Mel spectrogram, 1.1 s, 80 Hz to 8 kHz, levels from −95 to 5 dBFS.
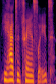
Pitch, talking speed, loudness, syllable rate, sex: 205 Hz, 225 wpm, -20 LUFS, 6.4 syllables/s, female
